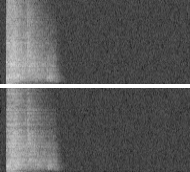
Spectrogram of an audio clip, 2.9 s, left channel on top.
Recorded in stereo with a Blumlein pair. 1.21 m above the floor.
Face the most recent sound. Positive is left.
turn(degrees=30)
